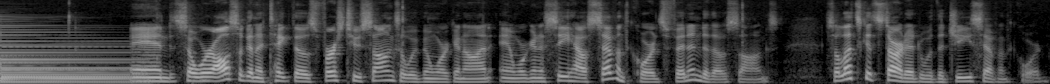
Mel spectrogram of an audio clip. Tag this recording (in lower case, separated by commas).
plucked string instrument, guitar, speech, musical instrument, music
